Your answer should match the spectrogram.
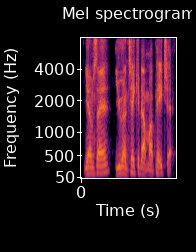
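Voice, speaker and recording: Man from Trinidad, casual talk host, slangy, close dry mic, mid-pitched voice. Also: racing, darkish tone, no echo. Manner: loose, talkative, fond of slang. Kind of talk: casual radio chat.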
